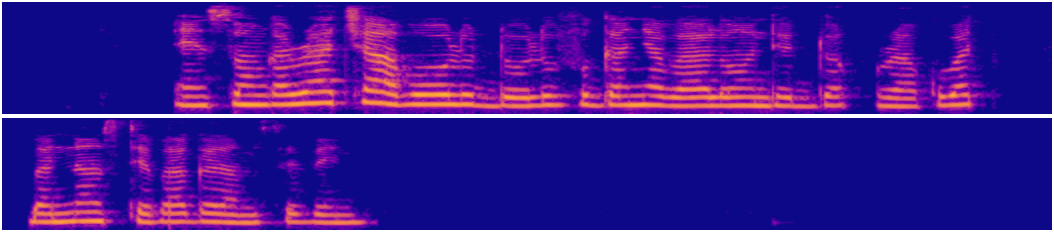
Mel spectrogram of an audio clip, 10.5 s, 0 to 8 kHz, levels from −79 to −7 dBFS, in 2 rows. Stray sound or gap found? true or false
false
